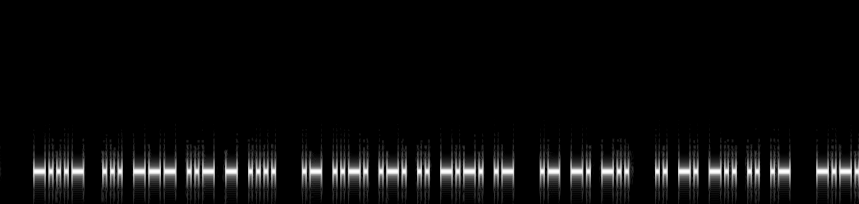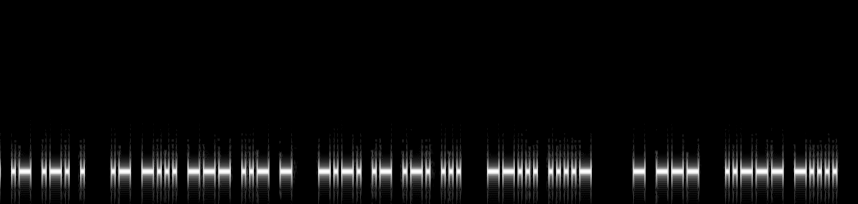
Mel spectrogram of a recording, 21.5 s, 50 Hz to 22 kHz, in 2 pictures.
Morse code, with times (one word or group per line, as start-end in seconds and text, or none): 0.4-1.1 <BT>
1.3-3.5 SOUTH
3.8-6.4 AFRICA
6.8-7.9 AND
8.2-9.9 INDIA
10.2-11.8 CARE
12.1-14.4 ABOUT
14.7-16.5 CARS
16.8-18.1 74
18.7-19.5 TO
19.8-21.2 26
